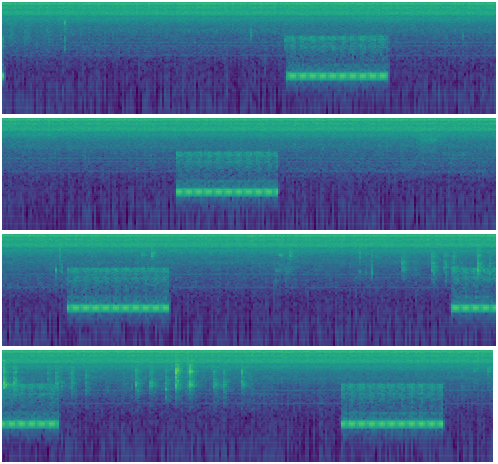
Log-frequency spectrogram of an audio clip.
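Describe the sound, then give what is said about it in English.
Telephone ringback tone plays five times at even intervals after a call is placed. Each ring is a long, steady, mid-pitched buzz separated by silence, with no voices. “Did I dial the right number? Apparently nobody there.”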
